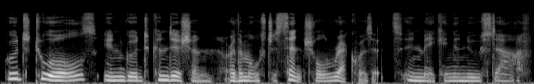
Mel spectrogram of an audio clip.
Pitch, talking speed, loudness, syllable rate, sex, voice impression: 180 Hz, 170 wpm, -20 LUFS, 4.7 syllables/s, female, very feminine, middle-aged, thin, tensed, slightly powerful, slightly bright, hard, clear, fluent, slightly cool, intellectual, very refreshing, slightly sincere, calm, slightly friendly, reassuring, unique, elegant, slightly wild, slightly sweet, slightly lively, strict, sharp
